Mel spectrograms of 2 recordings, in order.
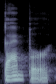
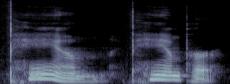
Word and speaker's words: pamper: We don't say pamper, but it's pamper. This is the short A sound before an M, or an N makes a special sound.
